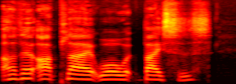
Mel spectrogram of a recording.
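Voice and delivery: slow, regal British accent. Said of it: "Do a regal, uh, British accent".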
